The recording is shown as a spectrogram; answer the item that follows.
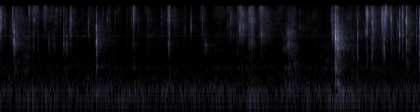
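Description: Scissors cutting and hands handling the foil wrapper of a Pokémon booster pack: scattered light crinkles and clicks, with one louder crackle about five seconds in.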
